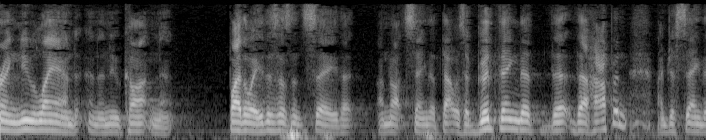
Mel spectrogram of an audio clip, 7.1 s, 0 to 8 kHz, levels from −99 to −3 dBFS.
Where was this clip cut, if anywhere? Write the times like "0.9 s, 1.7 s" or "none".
none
